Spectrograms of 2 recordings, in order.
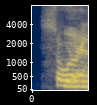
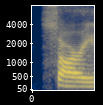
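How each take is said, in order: First: It is said with a Canadian accent. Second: It is said with an American accent. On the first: "is Canadian" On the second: "is American"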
